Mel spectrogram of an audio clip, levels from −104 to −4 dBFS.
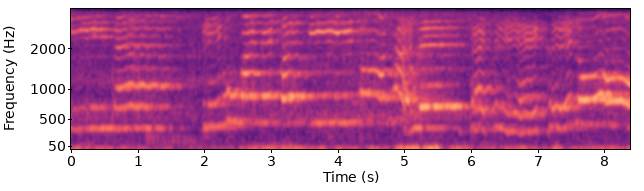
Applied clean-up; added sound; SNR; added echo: none; Water tap, faucet; 12 dB; reverberation time 1.2 s.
